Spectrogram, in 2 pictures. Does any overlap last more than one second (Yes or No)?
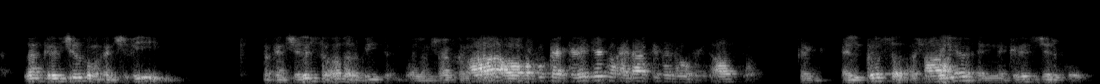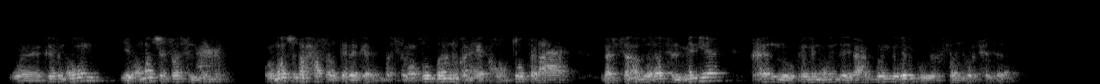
No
